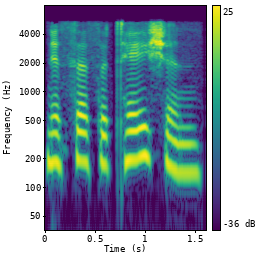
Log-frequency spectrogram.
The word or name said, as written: necessitation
